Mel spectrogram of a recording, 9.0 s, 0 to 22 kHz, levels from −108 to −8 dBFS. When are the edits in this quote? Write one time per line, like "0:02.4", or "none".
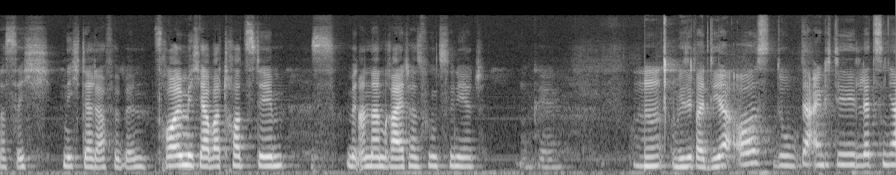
0:00.9
0:03.1
0:03.6
0:04.2
0:06.9
0:08.0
